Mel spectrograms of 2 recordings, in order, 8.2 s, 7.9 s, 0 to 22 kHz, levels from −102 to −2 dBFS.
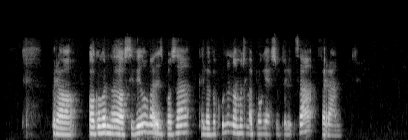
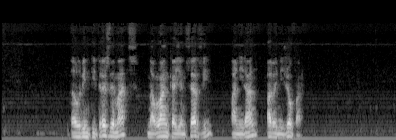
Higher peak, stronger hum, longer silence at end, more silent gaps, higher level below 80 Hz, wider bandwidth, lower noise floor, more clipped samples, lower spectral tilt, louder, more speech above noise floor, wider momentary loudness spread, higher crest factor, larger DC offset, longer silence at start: about the same, -4 dBFS vs -6 dBFS; neither; second, 1.4 s vs 1.9 s; neither; second, -68 dBFS vs -50 dBFS; second, 7.2 kHz vs 10 kHz; first, -86 dBFS vs -57 dBFS; neither; second, -6 dB/octave vs -9 dB/octave; about the same, -23 LUFS vs -25 LUFS; first, 64 dB vs 34 dB; about the same, 16 LU vs 14 LU; about the same, 20 dB vs 20 dB; neither; second, 1.05 s vs 1.45 s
